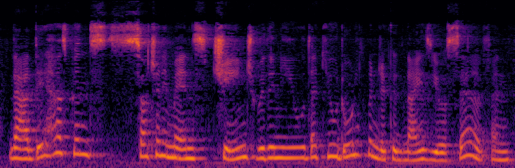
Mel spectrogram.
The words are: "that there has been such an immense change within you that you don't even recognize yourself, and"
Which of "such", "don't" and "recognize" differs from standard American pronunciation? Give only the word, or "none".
none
